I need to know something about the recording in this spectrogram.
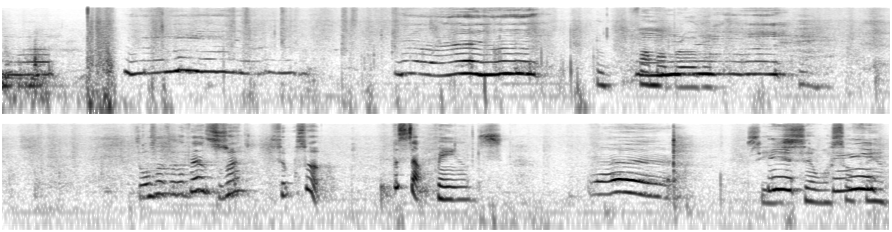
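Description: A boy talks with animation close to the microphone.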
